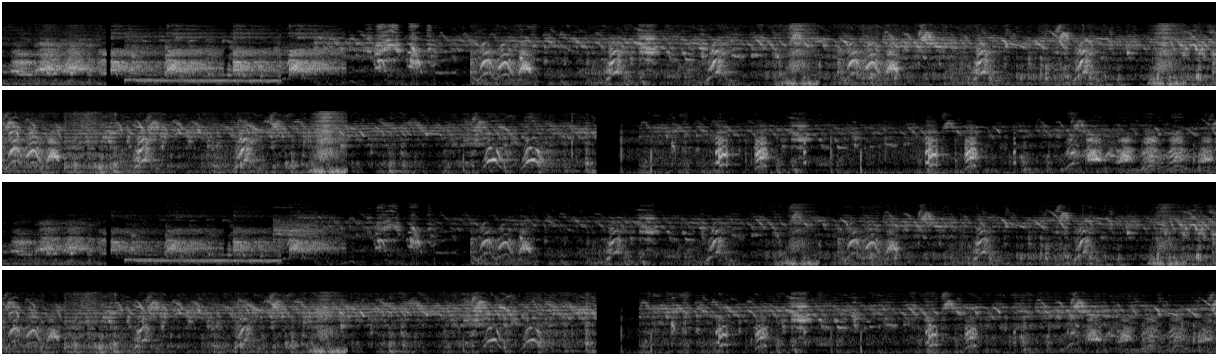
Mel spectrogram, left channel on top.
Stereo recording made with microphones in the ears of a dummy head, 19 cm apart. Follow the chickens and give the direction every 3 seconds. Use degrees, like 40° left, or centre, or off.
60° left, 60° left, 40° left, 20° left, centre, 30° right, 50° right, 60° right.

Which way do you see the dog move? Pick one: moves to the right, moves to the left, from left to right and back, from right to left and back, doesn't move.
doesn't move.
